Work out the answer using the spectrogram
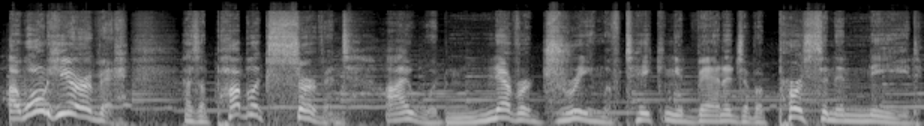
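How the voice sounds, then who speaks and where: A boisterous, dim young video game hero whose voice leaps all over the place. He is slangy, stammering and theatrical, full of big-hearted bluster. Loud music plays behind him. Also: a little high, very animated, moderate pace. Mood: noble, flustered. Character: brash, dim, big-hearted young man hamming up a public servant. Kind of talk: animated game voice acting.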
